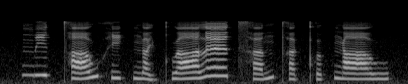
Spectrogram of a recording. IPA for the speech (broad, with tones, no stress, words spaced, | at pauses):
miː˥t̚t̪ʰaː˨˥whiː˨k̚ŋɐ˨˩j kʷʰaː˨˧lɛː˥ t͡sʰɐ˨˥n t̪ʰɐ˨k̚pʰʊ˨˥k̚ŋaː˧w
